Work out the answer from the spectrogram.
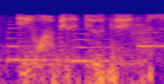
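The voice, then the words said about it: Whispering voice. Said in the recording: “Stop whispering. ... Stop whispering. I can't hear you.”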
